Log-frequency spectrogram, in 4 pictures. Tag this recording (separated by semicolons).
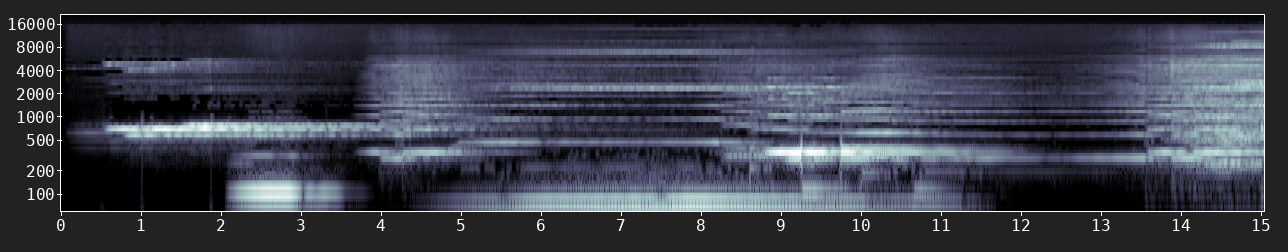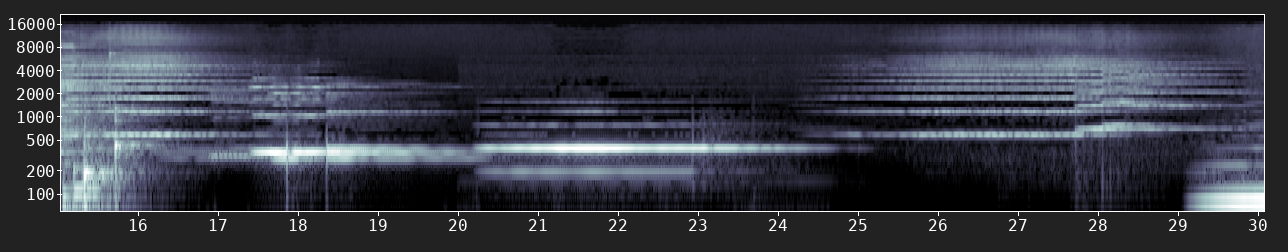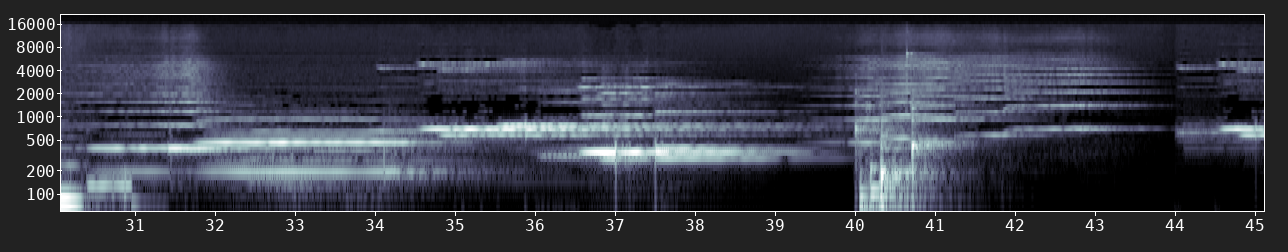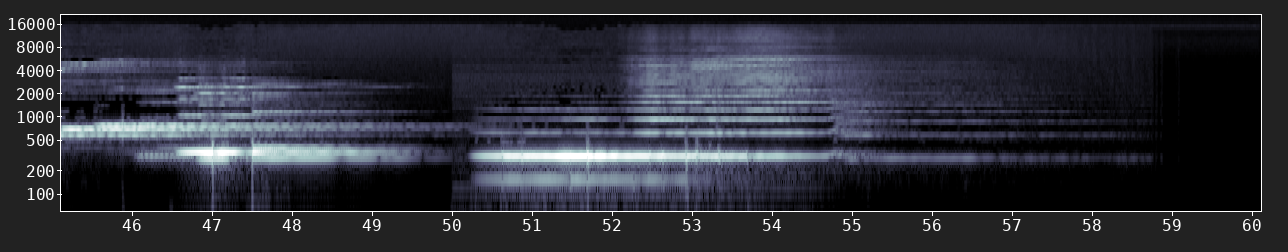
Aalbers; Music; Soundscapes; Sagrera; SaraFontan; OST; Calidoscopi19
